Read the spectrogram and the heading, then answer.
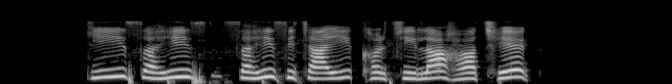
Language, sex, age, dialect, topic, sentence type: Magahi, female, 25-30, Northeastern/Surjapuri, agriculture, statement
